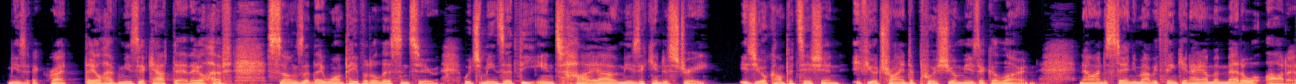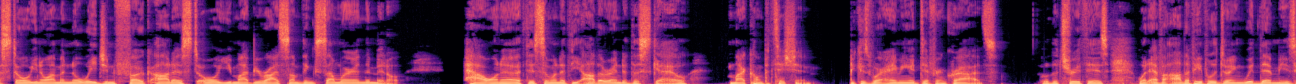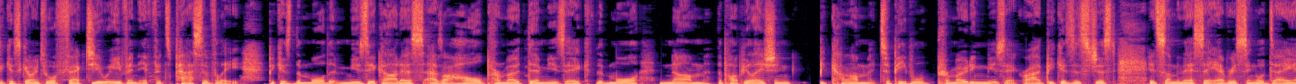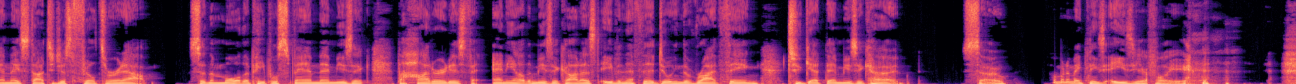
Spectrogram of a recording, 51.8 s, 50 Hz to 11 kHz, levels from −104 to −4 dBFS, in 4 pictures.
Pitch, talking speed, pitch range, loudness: 115 Hz, 215 wpm, 100-130 Hz, -17 LUFS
